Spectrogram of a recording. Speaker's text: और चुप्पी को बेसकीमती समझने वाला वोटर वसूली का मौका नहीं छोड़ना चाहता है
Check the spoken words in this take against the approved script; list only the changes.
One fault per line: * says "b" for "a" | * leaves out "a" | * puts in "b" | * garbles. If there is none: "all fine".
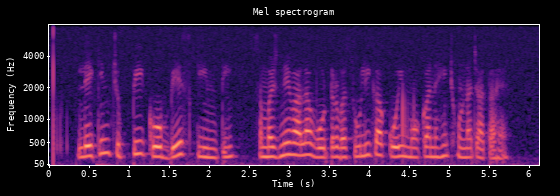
* says "लेकिन" for "और"
* puts in "कोई"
